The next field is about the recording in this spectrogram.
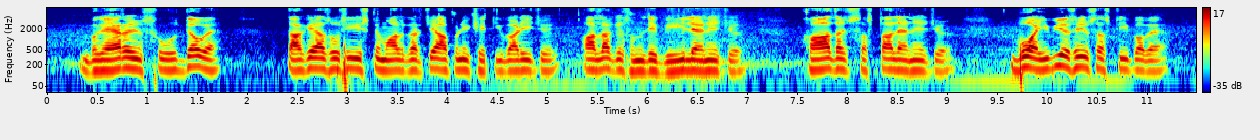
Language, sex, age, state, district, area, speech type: Dogri, male, 60+, Jammu and Kashmir, Samba, rural, spontaneous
